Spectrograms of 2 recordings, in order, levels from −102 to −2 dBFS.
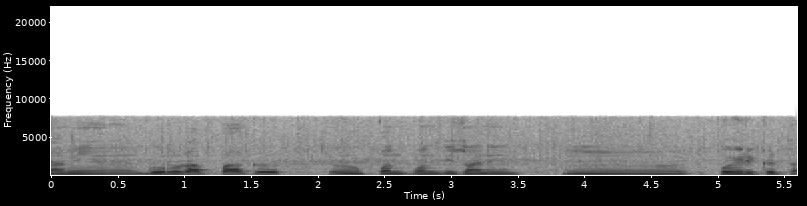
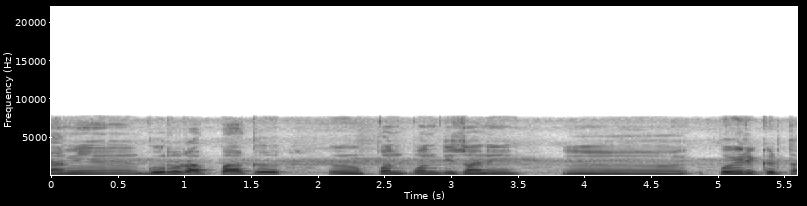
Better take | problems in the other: second | background sound (Rain); 18 dB below the speech

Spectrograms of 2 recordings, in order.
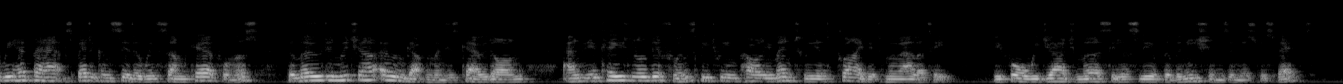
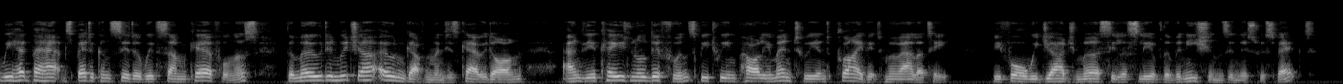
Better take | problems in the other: second | room echo; dies away in 0.3 s

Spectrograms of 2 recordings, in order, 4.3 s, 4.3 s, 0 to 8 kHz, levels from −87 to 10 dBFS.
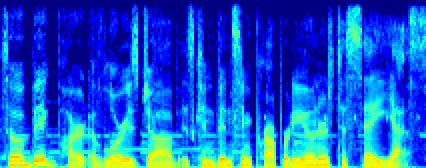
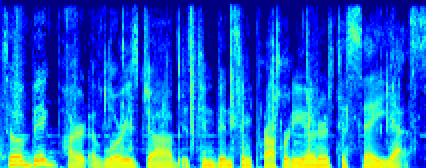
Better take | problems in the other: first | noise reduction (neural mask model RNNoise)

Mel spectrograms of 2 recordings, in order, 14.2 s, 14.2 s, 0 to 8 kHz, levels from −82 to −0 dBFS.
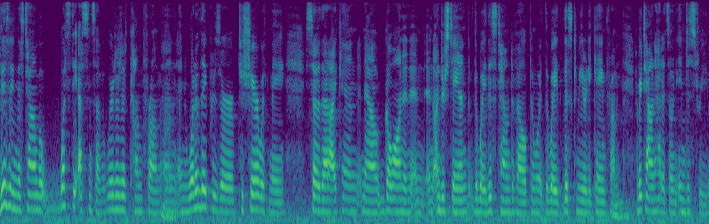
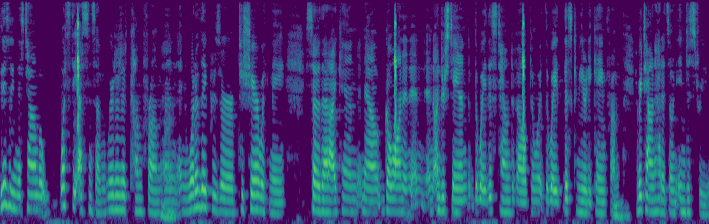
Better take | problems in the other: first | noise reduction (classical method Wiener filter)

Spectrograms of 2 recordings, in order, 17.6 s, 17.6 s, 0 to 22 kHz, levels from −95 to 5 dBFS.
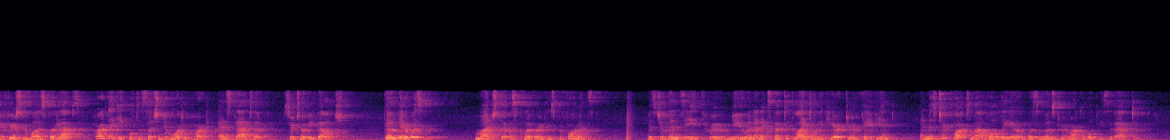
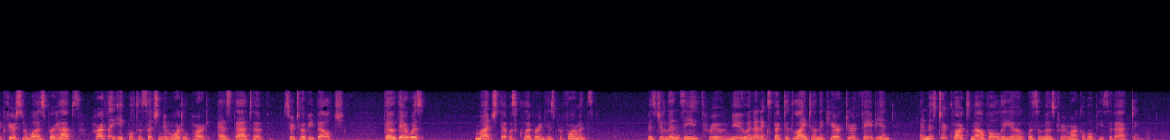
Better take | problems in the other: second | background sound (Snare drum); 18 dB below the speech // room echo; dies away in 1.3 s

